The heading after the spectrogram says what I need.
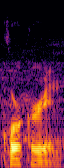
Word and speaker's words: Corcoran: last name is pronounced Corcoran the Korean Corcoran Corcoran it's actually pronounced phonetically so you just have to pronounce it slowly once for korad and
